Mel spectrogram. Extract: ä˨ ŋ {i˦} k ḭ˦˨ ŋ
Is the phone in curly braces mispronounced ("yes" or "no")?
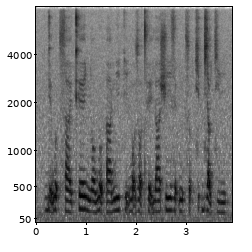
no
